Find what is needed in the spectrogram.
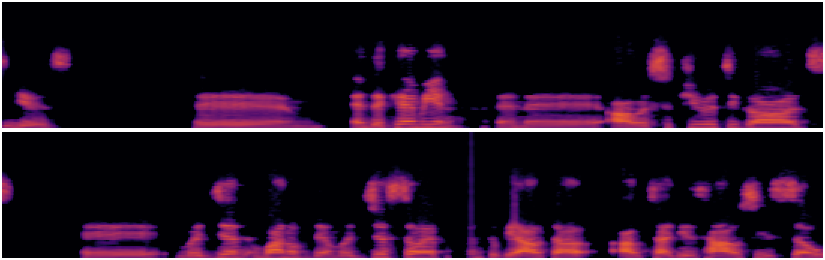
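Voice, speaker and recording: A woman with an Israeli accent, medium pitch, moderate pace, and fairly even intonation. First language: Hebrew. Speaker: survivor, farmer. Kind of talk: testimony. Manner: halting.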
